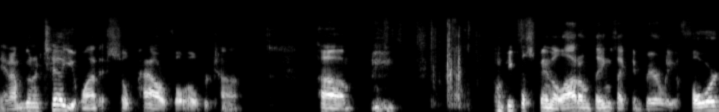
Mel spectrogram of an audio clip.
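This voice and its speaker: Heard in a dry, close sound with no echo, a man at a medium pitch moves at a fairly quick pace with ordinary pitch variation and long, frequent pauses. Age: 60s. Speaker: retirement plan speaker. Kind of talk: presentation to professional meeting. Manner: fast.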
